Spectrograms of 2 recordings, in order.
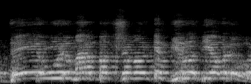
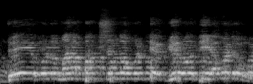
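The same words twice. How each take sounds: No difference in how they are said.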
